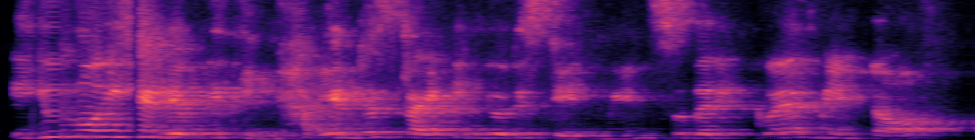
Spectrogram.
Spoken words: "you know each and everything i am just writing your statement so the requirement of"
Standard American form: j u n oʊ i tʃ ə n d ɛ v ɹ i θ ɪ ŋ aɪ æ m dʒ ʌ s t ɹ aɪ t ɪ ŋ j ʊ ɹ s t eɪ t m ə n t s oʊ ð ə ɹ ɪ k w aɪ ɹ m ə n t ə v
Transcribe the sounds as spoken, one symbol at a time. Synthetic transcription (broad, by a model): j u n oʊ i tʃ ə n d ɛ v ɹ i t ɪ ŋ aɪ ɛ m dʒ ʌ s t ɹ aɪ t ɪ ŋ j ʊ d s t eɪ t m ə n t s oʊ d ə ɹ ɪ k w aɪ ɹ m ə n t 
